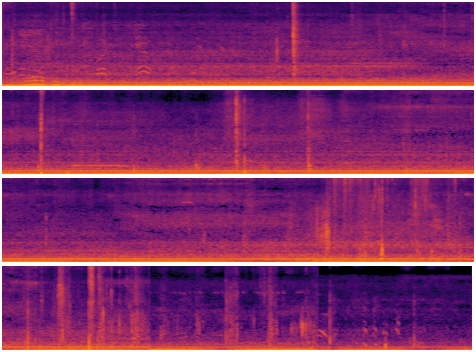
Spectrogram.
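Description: Turboprop airliner's engine running on the apron, a steady low hum that grows somewhat fainter toward the end, with a few scattered clicks.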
